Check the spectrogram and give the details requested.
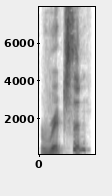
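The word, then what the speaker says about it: Ritchson: hard time saying this richson rich richon rich rich richon I feel like it should be Richardson it's just Rich it's just taking a syllable richson apologies Alan I'm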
